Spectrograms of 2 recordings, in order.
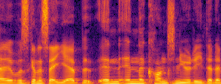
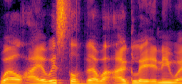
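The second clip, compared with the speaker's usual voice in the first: ordinary talk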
